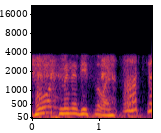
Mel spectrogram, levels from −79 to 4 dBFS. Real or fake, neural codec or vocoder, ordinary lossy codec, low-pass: real; none; Opus, 16 kbps; 3.6 kHz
